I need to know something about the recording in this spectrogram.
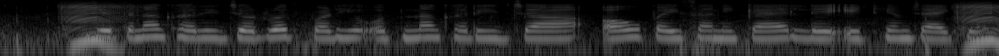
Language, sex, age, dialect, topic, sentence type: Chhattisgarhi, female, 18-24, Northern/Bhandar, banking, statement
